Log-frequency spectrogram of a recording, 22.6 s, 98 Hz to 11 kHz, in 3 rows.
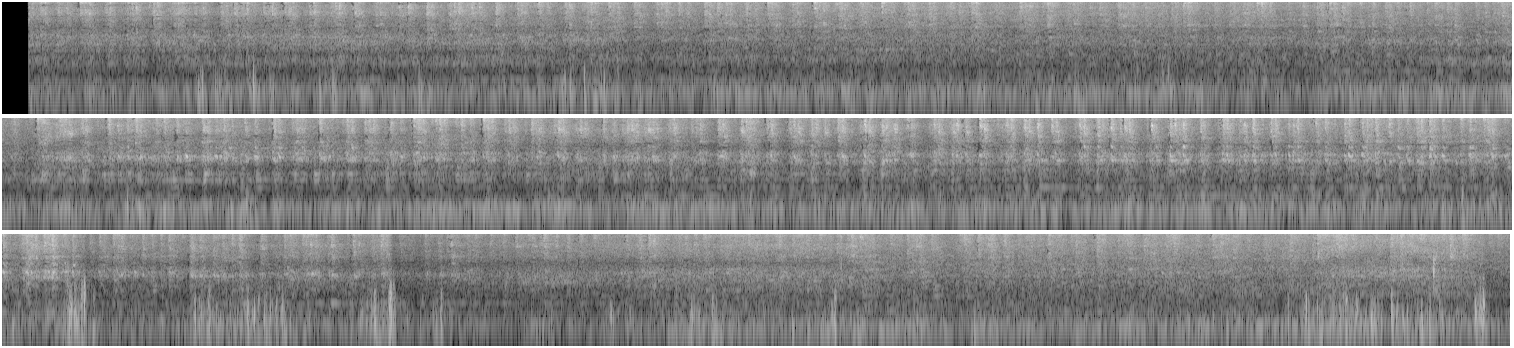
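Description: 1929 Ford Model A roadster pickup's four-cylinder engine idling steadily, with a few sharp knocks in the second half.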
